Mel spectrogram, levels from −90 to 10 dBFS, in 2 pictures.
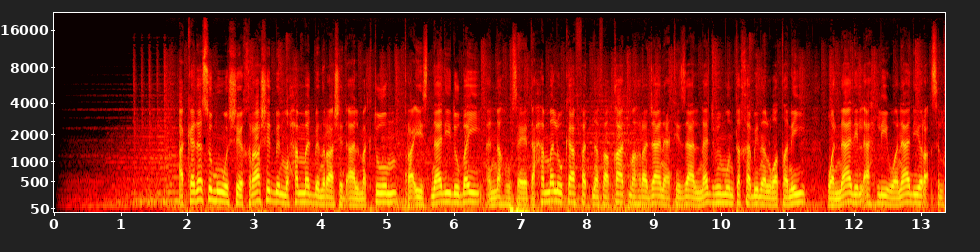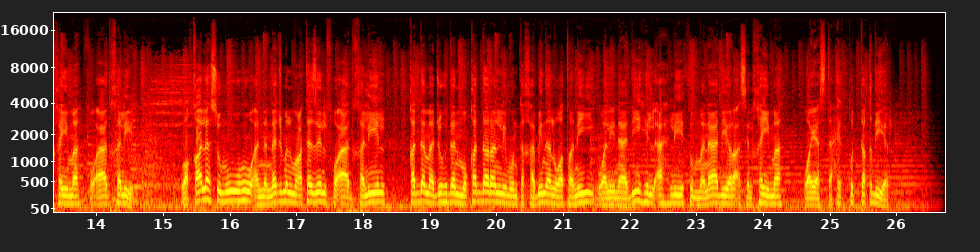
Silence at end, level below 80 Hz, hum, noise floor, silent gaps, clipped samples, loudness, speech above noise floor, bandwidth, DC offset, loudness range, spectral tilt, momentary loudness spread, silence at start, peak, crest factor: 0.3 s; -38 dBFS; none; -52 dBFS; none; under 0.1%; -19 LUFS; 34 dB; 18 kHz; under 0.1%; 2 LU; -6 dB/octave; 6 LU; 0.85 s; -6 dBFS; 14 dB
